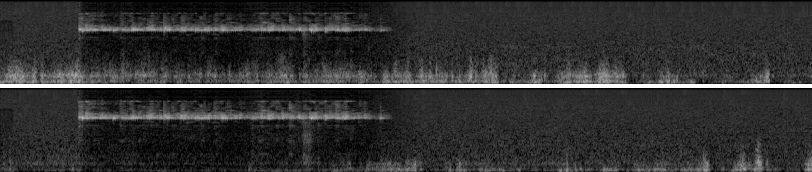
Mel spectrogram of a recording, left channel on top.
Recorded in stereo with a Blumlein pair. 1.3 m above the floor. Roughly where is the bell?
Ahead right.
